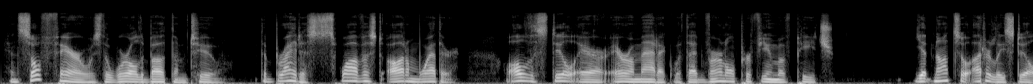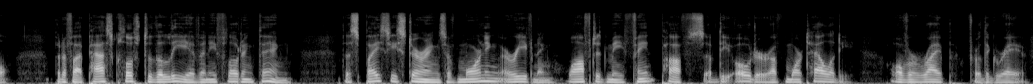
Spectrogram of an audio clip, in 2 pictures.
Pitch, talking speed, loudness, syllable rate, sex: 120 Hz, 185 wpm, -18 LUFS, 5.3 syllables/s, male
